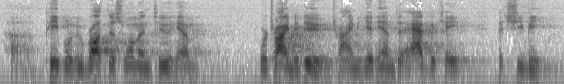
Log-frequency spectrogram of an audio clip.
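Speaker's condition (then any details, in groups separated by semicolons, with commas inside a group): No condition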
